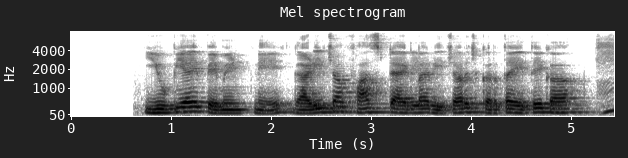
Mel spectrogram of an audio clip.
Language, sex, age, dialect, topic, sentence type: Marathi, male, 36-40, Standard Marathi, banking, question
